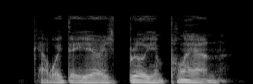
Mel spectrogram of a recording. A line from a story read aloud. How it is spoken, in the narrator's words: Pinto muttered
